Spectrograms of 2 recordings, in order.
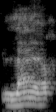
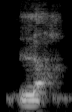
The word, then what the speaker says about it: l'heure: La razón por la que se escribe L apóstrofo, bueno, ya lo sabéis, es porque cuando una palabra empieza por vocal o H muda, las H prácticamente son siempre mudas en francés, la vocal del artículo desaparece. Y por eso no decimos la heure, sino l'heure, ¿ok?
